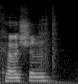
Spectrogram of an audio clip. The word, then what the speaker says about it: Kirshen: K I R S H E N is the correct spelling, but get even vaguely within the ballpark and it's.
